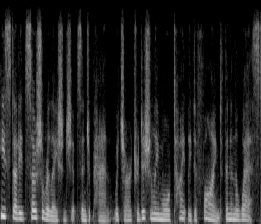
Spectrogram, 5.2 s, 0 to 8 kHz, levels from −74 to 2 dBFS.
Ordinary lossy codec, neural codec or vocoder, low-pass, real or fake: Opus, 16 kbps; codec, 16 kHz, 0.4 kbps, LongCat-Audio-Codec; 7.2 kHz; fake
